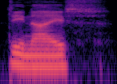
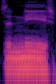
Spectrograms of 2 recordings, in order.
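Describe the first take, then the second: First: The name is said in a comic, altered way. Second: The name is said in the ordinary way. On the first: "I'm going to go with the key and peel pronunciation" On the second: "I think it's Denise"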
